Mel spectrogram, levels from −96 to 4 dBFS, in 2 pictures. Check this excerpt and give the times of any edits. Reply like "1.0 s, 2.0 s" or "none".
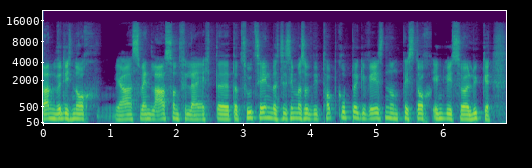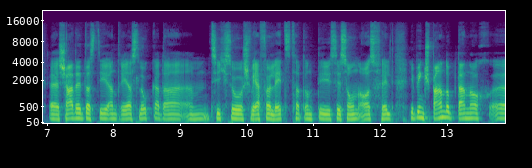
5.4 s, 5.8 s, 6.1 s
